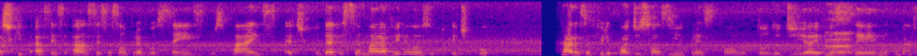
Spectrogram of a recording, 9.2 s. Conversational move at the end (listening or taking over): listening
